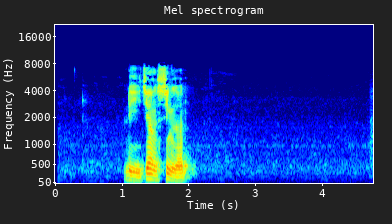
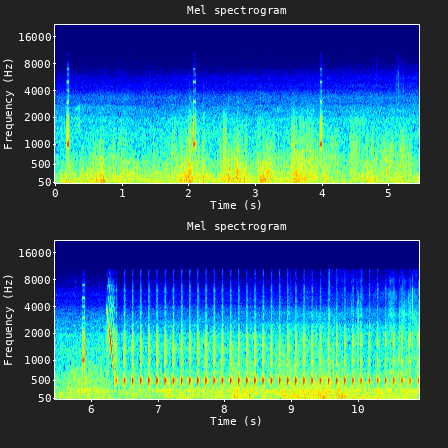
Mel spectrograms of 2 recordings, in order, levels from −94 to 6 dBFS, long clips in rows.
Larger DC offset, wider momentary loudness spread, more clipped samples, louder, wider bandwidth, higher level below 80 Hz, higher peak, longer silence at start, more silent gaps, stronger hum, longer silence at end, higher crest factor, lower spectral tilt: neither; about the same, 13 LU vs 14 LU; neither; about the same, -20 LUFS vs -20 LUFS; first, 8.2 kHz vs 7.4 kHz; second, -62 dBFS vs -34 dBFS; second, -4 dBFS vs 0 dBFS; first, 1.05 s vs 0 s; neither; neither; first, 2.75 s vs 0 s; about the same, 22 dB vs 20 dB; second, -3.5 dB/octave vs -7.5 dB/octave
